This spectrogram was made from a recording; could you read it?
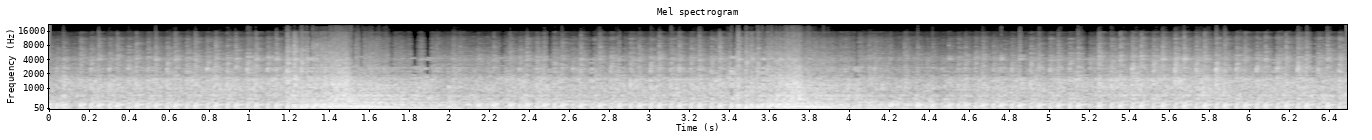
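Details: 1999 Yamaha V-Star 650 Classic, 650cc V-twin with twin carbs and 16K miles, after cleaning pilot jets clogged from sitting: a steady, even idle thump with two clean throttle blips that settle smoothly; fixed.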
